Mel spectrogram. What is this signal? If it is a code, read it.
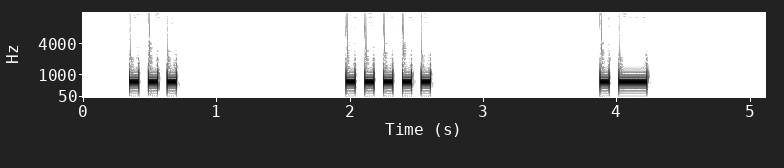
Morse code, heard as a keyed tone, about 17 wpm, spaced as for 6 wpm, 700 Hz. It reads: S5A
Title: USA Call Signs - 4 Characters - 6x Character Spacing - 17wpm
